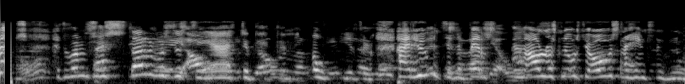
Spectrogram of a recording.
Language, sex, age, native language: Icelandic, male, 60-69, Icelandic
